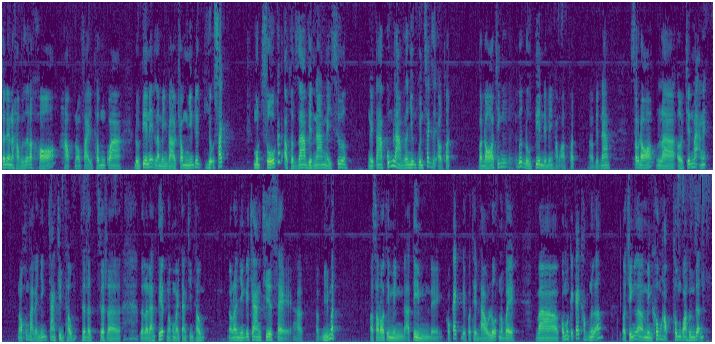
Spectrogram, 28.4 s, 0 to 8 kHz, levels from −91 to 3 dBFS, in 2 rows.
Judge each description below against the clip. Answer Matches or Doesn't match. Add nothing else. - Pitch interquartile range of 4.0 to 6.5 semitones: Matches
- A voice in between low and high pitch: Doesn't match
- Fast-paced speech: Matches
